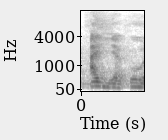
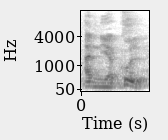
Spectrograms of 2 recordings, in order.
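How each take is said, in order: First: The n merges into the following y sound. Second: The n is pronounced clearly and separately. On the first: The speaker calls it wrong. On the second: The speaker calls it right.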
